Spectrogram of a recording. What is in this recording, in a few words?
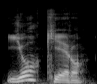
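"yo quiero", male, spanish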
